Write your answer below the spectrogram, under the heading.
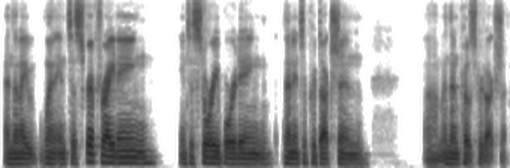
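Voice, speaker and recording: A student man presents live in front of an audience. His voice sits very low and has a mellow, dark color. He moves through his material hesitantly, in a halting way. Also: little pitch movement.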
